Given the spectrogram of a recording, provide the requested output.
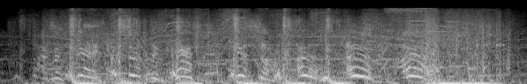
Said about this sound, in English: Jax pummels Cyrax with his fists.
